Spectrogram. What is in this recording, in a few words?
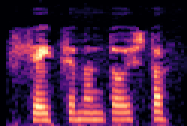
seventeen, finnish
